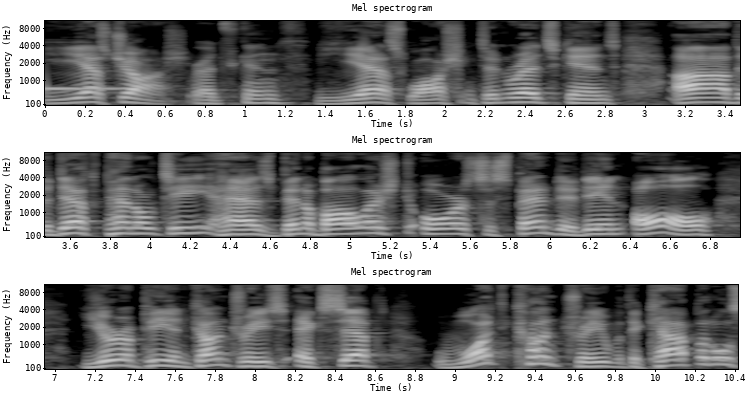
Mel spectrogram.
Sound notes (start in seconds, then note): none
